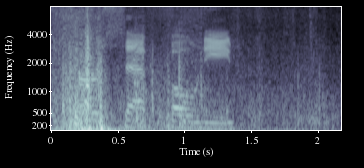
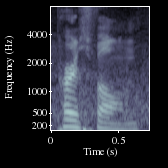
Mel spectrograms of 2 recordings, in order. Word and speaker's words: Persephone: It said it's an all-female team, and it's pronounced Persephone. I'm sorry, but I see Purse Phone.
